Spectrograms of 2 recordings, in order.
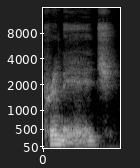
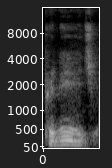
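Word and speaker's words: Prinknash: don't know where it's still there there it's pronounced prage but it's PR Nash that's how it's spelled yeah but they pronounce it prage Abby where they used to make pots and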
